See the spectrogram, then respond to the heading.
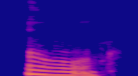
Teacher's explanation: syllable two is the long oo vowel followed by the l sound which together sounds like ool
